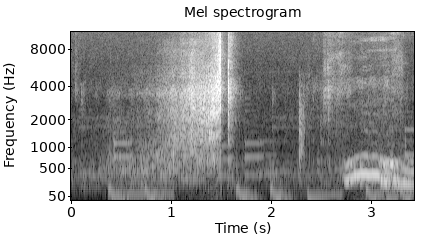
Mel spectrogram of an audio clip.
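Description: A Google Pixel 7 Pro box being unboxed: close scraping and sliding of cardboard, a sharp tearing swish as the lid lifts, and soft thumps as parts are handled.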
